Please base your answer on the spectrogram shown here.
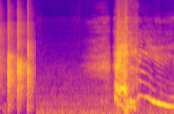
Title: sneezing compilation😂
